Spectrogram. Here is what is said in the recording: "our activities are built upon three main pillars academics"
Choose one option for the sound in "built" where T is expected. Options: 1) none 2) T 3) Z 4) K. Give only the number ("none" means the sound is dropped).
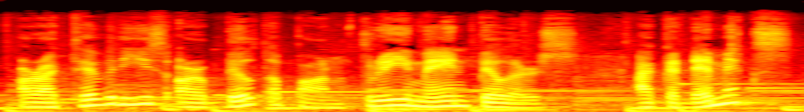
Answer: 2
